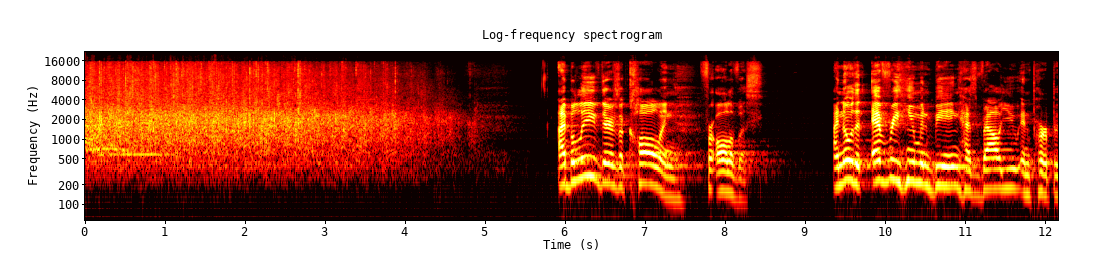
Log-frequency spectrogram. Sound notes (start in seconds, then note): 0.0 applause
